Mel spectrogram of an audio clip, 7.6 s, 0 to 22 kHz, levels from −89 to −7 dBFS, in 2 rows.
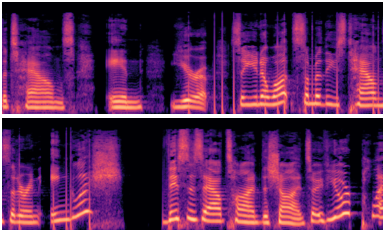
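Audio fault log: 1.86 to 4.70 s, train of clicks: a burst of sharp, near-identical pops rides on top of the speech at an uneven pace of about 5.7 per second, roughly fifteen in all, some peaking around 10 dB above the speech so they cut through clearly and tick audibly in the gaps between phrases too. Repeated short pulses of the same shape arriving in a cluster like this likely come from electrical interference or a faulty connection or power supply.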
